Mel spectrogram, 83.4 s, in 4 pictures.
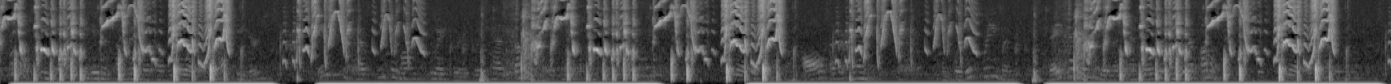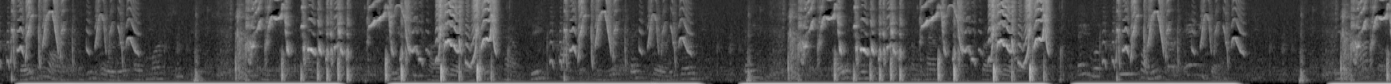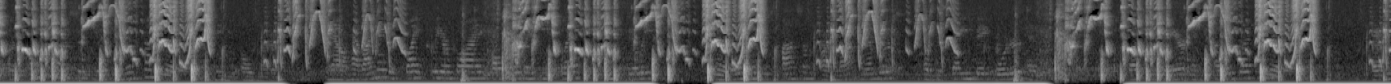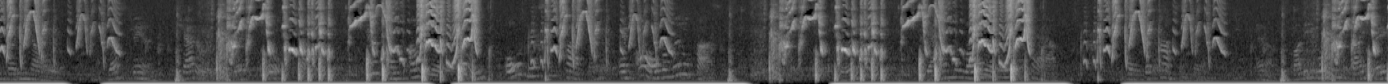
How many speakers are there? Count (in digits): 1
